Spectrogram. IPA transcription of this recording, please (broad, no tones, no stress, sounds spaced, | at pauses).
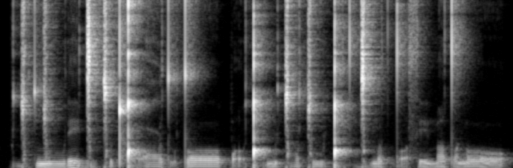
ɡ͡ǀ o̰ t ŋ͡ǀ uː ɾ e ɡ͡ǀ e ǀ ʊ t ǃ ɑ̰ ʕ ɔ t o̰ t ɔː p ɑ̰ ɡ͡ǃ ɑ̰ n ʊ ɡ͡ǀ ɔ ǀ uː ɡ͡ǃ ɑ t ɡ͡ǀ ə ŋ o t dˤ ɑ̰ s eː m e tˤ a ŋ ɔː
